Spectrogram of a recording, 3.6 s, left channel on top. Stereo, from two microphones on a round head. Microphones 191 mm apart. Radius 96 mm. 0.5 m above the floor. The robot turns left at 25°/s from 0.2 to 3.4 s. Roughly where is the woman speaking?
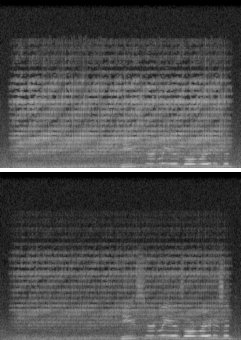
Ahead.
